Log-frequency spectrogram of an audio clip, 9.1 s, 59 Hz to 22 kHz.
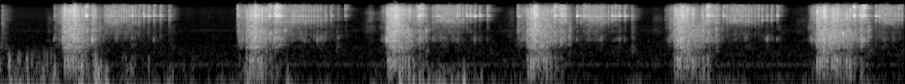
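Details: Craftsman two-stroke weedeater, stored after six months' use and stopped running, after priming, set on 2: six pull-starts about two seconds apart, each a brief rattling buzz, no sustained running; hard starting.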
